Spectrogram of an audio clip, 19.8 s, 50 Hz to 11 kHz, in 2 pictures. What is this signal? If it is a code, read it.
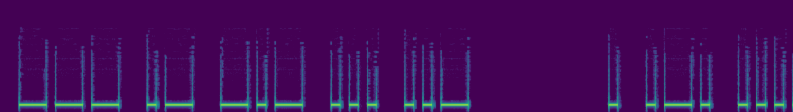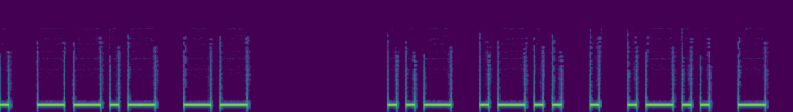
Morse code, heard as a keyed tone, about 10 wpm, 800 Hz. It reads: OAKSU ERHQM ULELT
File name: CW / DET / 1 6 1500C S A 10wpm 4141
